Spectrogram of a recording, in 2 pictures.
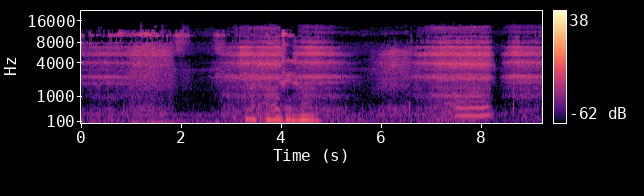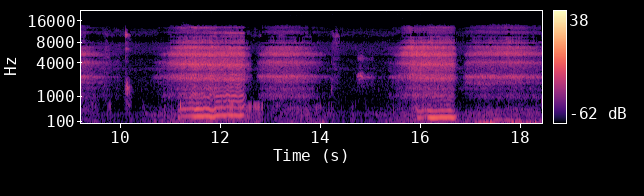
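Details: A dog snoring in loud, rattling bursts roughly every four seconds, with quieter breathing in between.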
